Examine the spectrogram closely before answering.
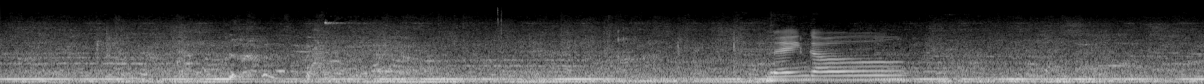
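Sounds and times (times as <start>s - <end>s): freezer electrical hum: 0.0s - 12.0s
store background noise: 0.0s - 12.0s.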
